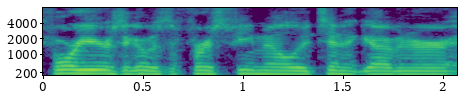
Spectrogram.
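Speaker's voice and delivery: rattled off very fast, too quickly.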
